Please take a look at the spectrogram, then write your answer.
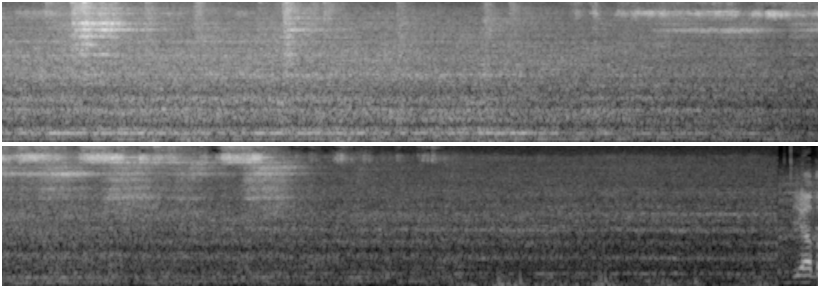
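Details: Trains on a tight, bendy section of line between Waverton and Wollstonecraft stations in north Sydney: a steady high-pitched wheel squeal rides over the rumble and clatter of a passing train, then fades as it leaves.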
